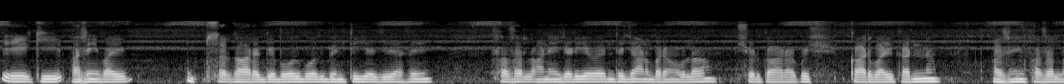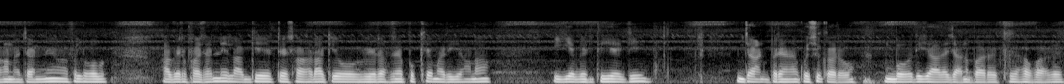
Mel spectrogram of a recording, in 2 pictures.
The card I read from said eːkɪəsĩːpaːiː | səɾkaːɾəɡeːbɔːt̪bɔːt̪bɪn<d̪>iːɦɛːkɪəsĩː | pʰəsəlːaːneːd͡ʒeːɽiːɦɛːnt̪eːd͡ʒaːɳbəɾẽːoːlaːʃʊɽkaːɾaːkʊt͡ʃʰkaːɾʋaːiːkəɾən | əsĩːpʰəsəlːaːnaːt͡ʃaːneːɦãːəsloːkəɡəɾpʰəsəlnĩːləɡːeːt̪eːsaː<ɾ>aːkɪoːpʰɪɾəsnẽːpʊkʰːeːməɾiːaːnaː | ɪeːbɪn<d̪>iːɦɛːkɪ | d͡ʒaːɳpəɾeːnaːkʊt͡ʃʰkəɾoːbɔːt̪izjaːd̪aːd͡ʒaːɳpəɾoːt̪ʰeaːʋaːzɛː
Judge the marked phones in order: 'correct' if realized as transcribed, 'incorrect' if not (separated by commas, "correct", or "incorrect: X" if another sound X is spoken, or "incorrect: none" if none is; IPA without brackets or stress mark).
incorrect: t̪, incorrect: ɽ, incorrect: t̪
